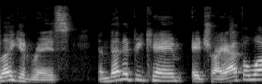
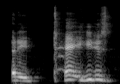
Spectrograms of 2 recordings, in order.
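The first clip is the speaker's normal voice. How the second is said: normal talking voice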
